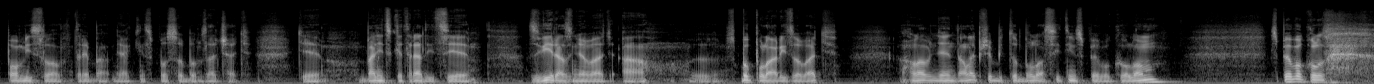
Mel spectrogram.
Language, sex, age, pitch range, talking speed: Slovak, male, 60-79, 75-90 Hz, 90 wpm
